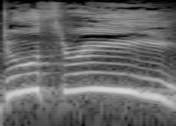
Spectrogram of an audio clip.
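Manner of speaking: put-on crowd yelling. Retelling what the crowd yelled during the show: imitating a yelling crowd. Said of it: "people are yelling out".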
